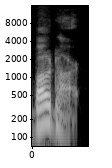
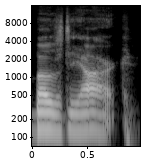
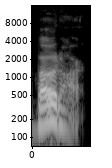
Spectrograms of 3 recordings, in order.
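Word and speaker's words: Bois d'Arc: It's not Bose Arc. What? B O I S D A R is not pronounced Bose Arc. It's proned pronounced Bodark. It's a French name just like her.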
